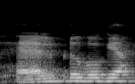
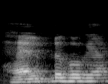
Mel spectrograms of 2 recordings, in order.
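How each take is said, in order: Both takes have the same delivery.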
